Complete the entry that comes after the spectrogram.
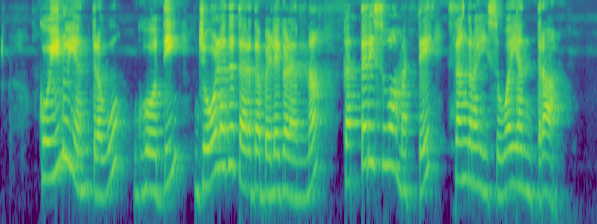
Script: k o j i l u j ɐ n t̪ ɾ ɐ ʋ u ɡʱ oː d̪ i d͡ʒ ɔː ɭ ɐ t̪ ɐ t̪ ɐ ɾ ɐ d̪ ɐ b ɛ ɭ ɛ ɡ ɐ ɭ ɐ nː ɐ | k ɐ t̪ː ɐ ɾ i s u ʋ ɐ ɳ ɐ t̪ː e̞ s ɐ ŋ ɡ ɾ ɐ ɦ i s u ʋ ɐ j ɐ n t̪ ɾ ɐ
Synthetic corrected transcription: k o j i l u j ɐ n t̪ ɾ ɐ ʋ u ɡʱ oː d̪ i d͡ʒ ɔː ɭ ɐ d̪ ɐ t̪ ɐ ɾ ɐ d̪ ɐ b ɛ ɭ ɛ ɡ ɐ ɭ ɐ nː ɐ | k ɐ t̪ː ɐ ɾ i s u ʋ ɐ m ɐ t̪ː e̞ s ɐ ŋ ɡ ɾ ɐ ɦ i s u ʋ ɐ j ɐ n t̪ ɾ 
